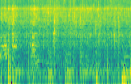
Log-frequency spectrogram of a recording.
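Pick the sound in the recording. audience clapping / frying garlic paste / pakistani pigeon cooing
frying garlic paste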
